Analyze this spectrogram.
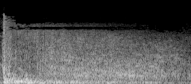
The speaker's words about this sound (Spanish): Tras volver a mirar al pueblo, donde sin lugar a dudas muchos ojos nos miraban con desprecio, vi como una de las balas surcó los aires dando justo al lado de nuestro portón.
